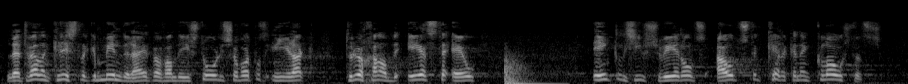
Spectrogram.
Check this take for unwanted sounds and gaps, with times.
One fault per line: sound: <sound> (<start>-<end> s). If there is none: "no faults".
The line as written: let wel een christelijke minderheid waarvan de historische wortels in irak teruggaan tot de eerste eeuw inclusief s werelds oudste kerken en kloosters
sound: thud (5.0-5.7 s)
